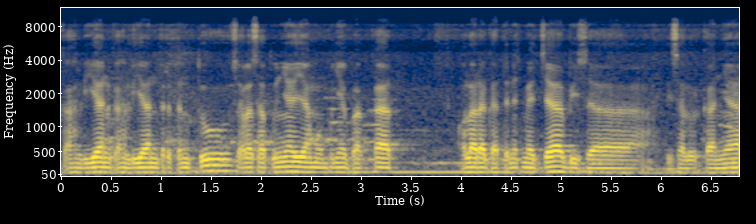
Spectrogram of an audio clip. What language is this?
Indonesian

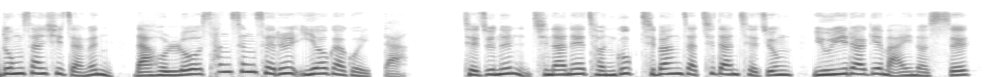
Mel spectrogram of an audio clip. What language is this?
Korean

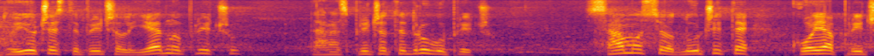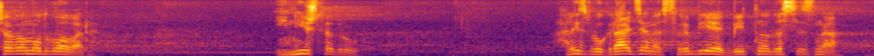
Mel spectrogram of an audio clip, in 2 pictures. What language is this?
Serbian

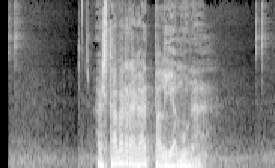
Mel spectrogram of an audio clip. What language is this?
Catalan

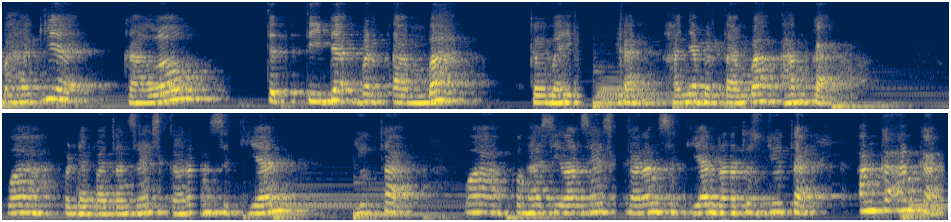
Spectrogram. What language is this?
Indonesian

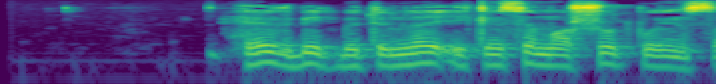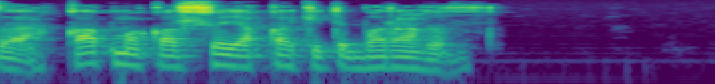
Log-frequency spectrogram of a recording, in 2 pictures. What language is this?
Bashkir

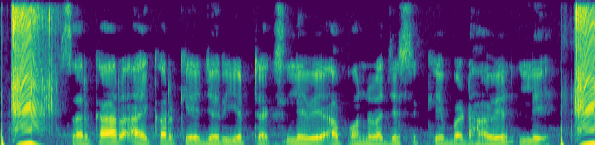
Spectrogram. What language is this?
Bhojpuri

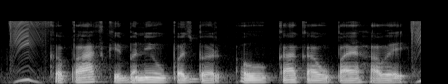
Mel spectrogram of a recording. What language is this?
Chhattisgarhi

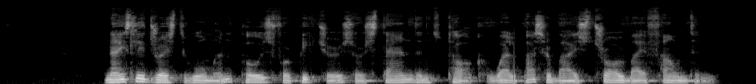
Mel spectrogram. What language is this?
English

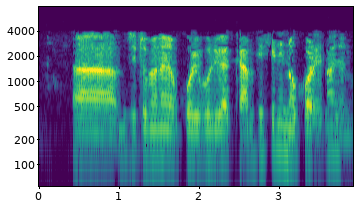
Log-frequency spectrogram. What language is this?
Assamese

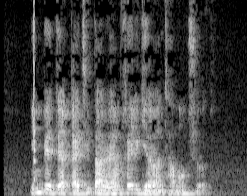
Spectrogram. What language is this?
Persian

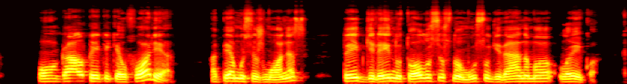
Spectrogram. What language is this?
Lithuanian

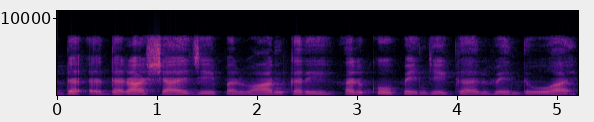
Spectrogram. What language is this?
Sindhi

